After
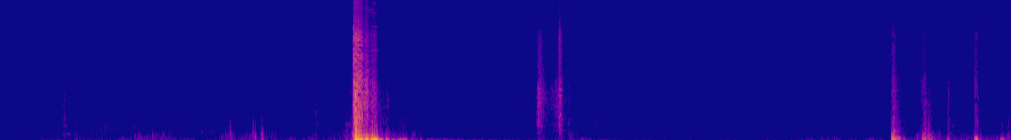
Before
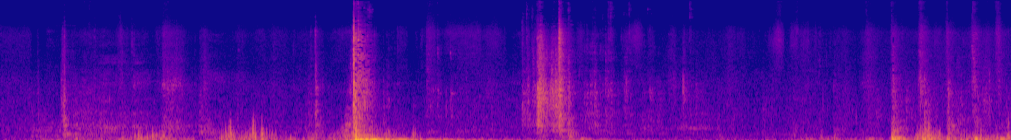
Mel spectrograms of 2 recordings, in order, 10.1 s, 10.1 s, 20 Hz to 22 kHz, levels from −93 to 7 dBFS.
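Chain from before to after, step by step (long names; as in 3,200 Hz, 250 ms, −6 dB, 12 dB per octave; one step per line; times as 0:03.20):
dynamic equaliser 350 Hz, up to −5 dB, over −53 dBFS, Q 2
in parallel at −9.5 dB: sample-rate reduction 5,000 Hz
on the sum: expander for the loud parts 2.5 to 1, over −36 dBFS
level +2.5 dB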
